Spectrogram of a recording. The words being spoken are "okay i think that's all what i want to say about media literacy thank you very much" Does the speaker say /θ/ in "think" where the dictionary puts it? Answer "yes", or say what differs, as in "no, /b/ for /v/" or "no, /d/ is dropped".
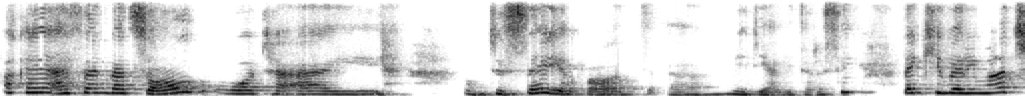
no, /s/ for /θ/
